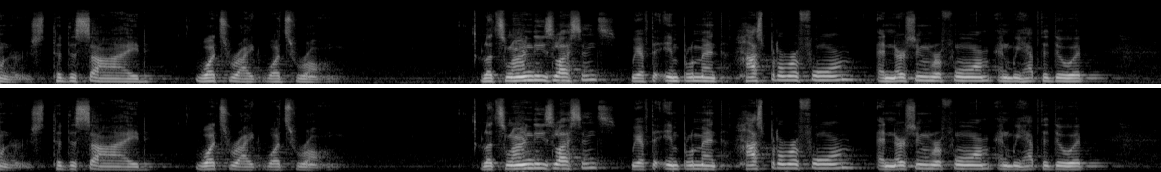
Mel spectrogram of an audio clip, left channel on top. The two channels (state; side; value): normal; both; correlation 0.54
